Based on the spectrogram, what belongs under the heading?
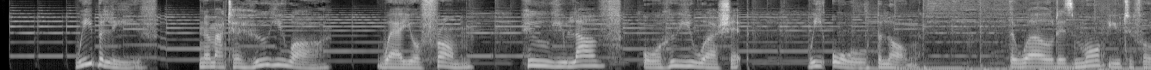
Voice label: Voicetape Commercial; Airbnb

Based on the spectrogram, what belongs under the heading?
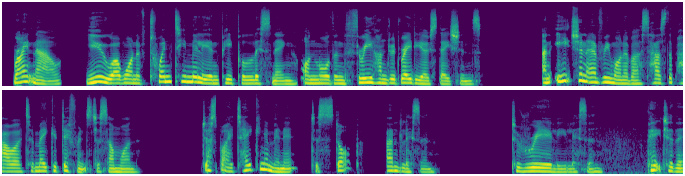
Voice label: Commercial; Natural Accent: RP

